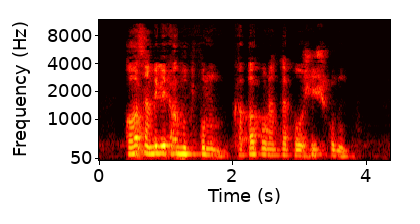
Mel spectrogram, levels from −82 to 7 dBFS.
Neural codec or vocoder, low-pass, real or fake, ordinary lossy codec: codec, 44.1 kHz, 2.6 kbps, DAC; 10.8 kHz; fake; AAC, 32 kbps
